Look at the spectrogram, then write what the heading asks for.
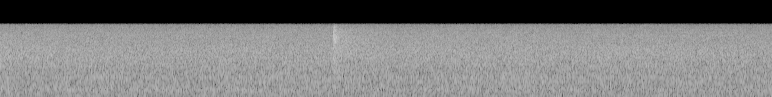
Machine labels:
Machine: fan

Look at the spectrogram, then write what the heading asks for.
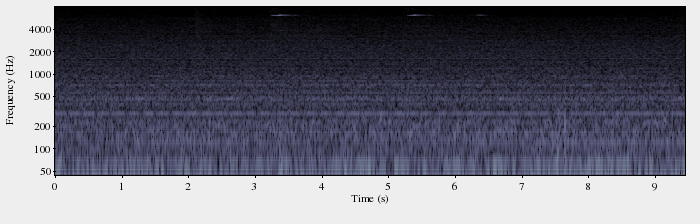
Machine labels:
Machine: fan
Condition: normal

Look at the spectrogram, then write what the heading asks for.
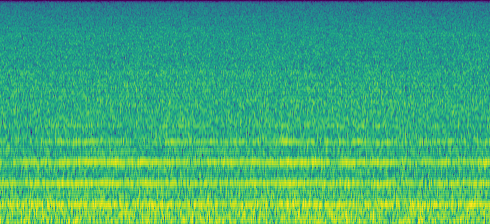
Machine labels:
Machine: fan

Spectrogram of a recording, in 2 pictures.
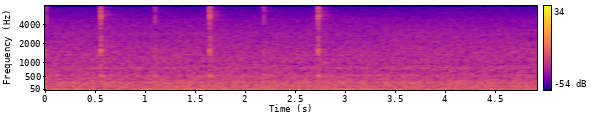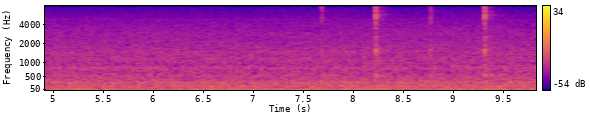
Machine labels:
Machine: valve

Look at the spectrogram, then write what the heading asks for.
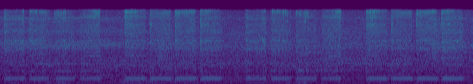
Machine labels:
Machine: slide rail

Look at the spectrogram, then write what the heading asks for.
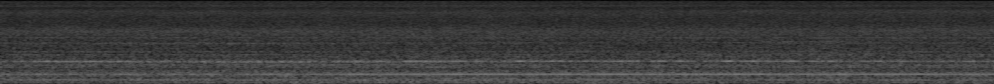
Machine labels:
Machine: fan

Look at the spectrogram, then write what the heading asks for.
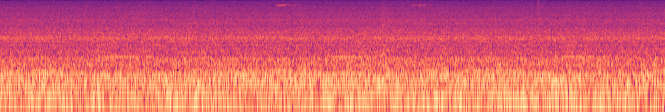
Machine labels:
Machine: slide rail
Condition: normal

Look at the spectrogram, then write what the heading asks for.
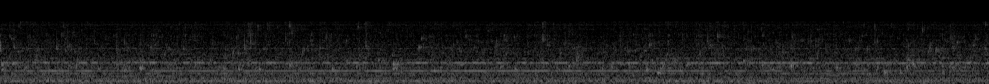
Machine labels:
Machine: pump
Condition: normal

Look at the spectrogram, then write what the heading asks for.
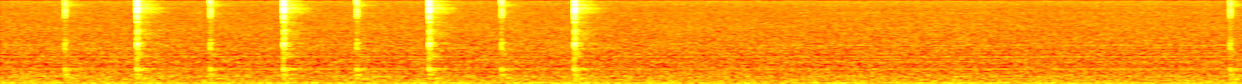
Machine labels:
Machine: valve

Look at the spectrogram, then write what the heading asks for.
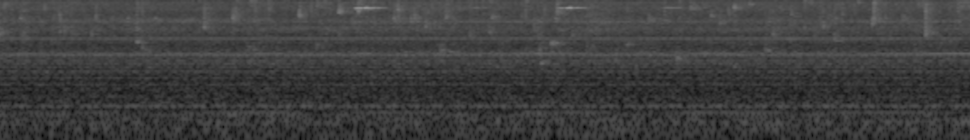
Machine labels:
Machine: pump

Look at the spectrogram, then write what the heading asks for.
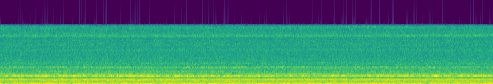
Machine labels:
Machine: fan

